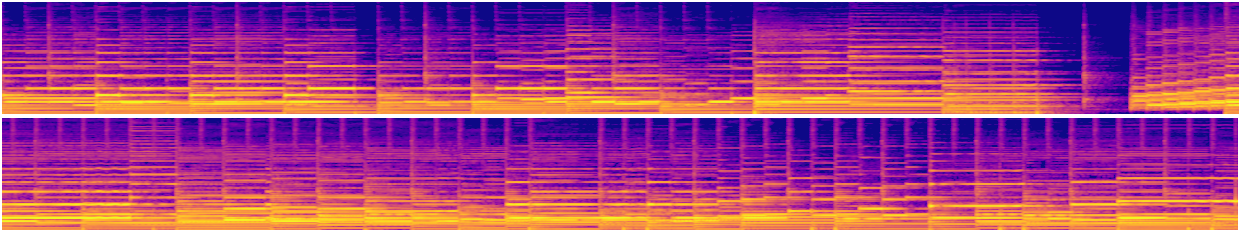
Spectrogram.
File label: saxes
